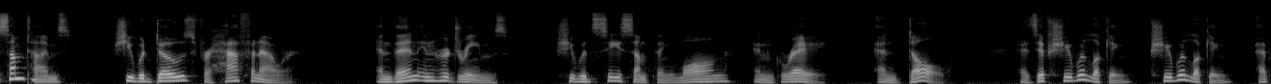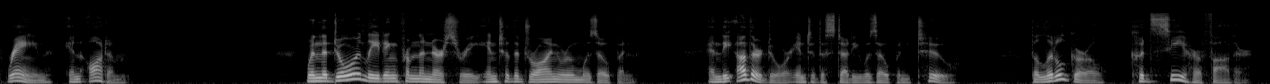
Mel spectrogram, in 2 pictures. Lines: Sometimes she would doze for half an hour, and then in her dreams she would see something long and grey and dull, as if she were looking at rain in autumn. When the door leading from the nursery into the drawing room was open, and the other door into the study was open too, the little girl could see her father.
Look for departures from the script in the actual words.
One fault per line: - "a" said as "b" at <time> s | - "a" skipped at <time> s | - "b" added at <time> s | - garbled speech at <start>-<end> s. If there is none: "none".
- "she were looking" added at 11.5 s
